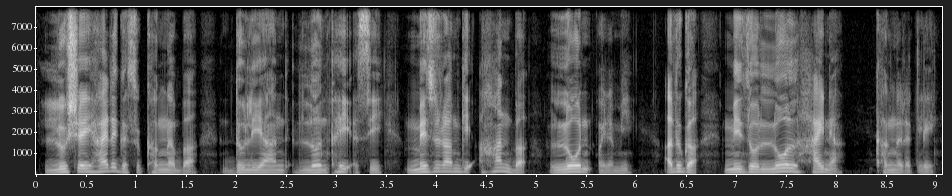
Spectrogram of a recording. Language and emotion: Manipuri, neutral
